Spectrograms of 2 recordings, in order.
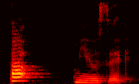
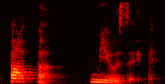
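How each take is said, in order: First: The final p of pop is not released. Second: The final p of pop is released. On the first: The speaker calls it right. "you need to say pop music, So I didn't release my lips" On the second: The speaker calls it wrong. "Don't say papa music"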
